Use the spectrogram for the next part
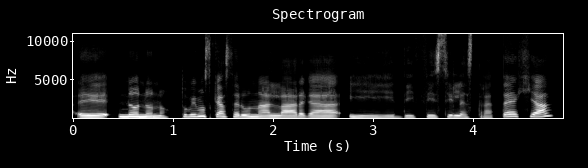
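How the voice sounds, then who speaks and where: A woman's voice: mid-range voice, a little slow, clear, resonant tone, no echo, clean studio sound. A middle-aged woman, a therapist telling her own story in an interview, earnest and full of tag questions. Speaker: gestalt therapist, guest.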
